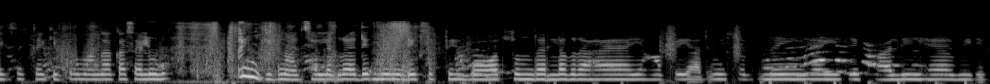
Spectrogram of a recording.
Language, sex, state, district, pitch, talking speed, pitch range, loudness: Maithili, female, Bihar, Bhagalpur, 235 Hz, 210 wpm, 230-235 Hz, -24 LUFS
